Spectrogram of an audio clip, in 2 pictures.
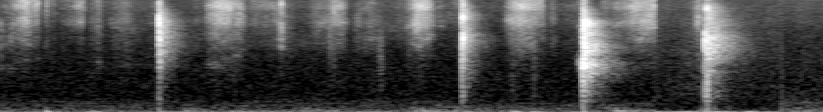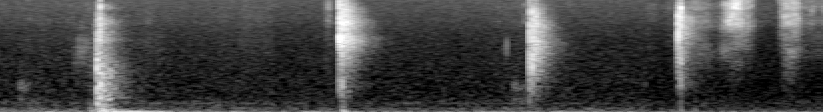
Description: Epic Bone Cracking with LOUD Popping Knuckles, Necks, Backs, Toes & More!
